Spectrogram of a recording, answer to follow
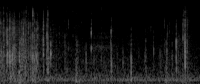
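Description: Faint crinkling of a plastic candy bag handled in the hands, with scattered small crackles.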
